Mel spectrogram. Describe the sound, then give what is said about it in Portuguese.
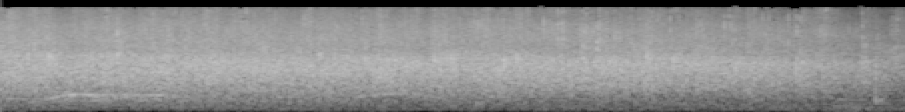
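An audience at a night church service applauds together, a dense steady wash of clapping for several seconds that starts to thin out near the end, with faint voices mixed into the noise. “Pode dar outra salva de palmas, pode celebrar em nome de Jesus.”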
